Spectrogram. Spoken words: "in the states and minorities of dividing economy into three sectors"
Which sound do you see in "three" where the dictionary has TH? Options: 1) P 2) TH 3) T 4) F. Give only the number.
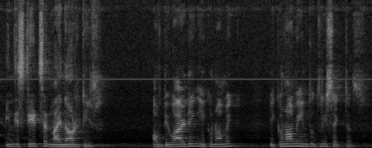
3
